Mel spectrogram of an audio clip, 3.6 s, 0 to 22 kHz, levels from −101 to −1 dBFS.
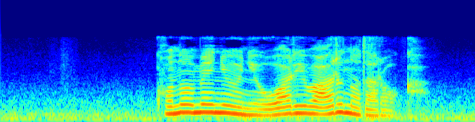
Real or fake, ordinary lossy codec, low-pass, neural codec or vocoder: fake; none; 7.2 kHz; vocoder, 44.1 kHz, 128 mel bands every 256 samples, BigVGAN v2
